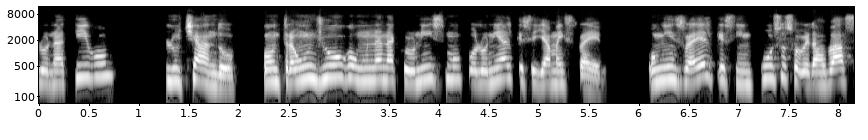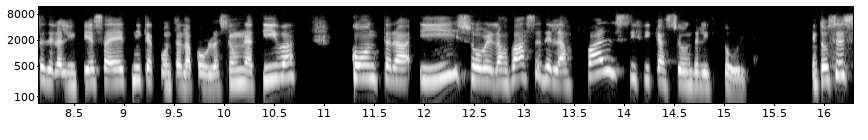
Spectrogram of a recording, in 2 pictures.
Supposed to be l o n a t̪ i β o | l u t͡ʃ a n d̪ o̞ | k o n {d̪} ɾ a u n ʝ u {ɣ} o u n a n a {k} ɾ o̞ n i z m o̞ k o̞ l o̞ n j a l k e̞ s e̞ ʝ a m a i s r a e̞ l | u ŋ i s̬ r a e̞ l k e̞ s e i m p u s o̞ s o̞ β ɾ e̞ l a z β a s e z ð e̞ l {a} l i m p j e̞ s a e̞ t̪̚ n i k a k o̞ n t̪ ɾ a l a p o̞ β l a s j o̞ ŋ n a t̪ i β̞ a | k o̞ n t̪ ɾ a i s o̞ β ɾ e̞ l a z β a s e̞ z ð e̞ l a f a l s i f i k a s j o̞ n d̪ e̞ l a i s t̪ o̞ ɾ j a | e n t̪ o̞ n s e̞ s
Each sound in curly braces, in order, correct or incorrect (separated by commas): incorrect, correct, correct, correct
